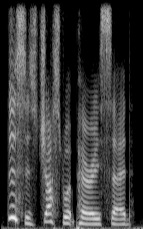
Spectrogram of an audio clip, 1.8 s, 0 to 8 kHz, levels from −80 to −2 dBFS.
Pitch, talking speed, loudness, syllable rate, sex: 220 Hz, 200 wpm, -18 LUFS, 4.6 syllables/s, female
